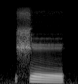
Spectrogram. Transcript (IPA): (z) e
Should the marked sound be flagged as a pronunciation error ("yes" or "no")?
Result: yes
